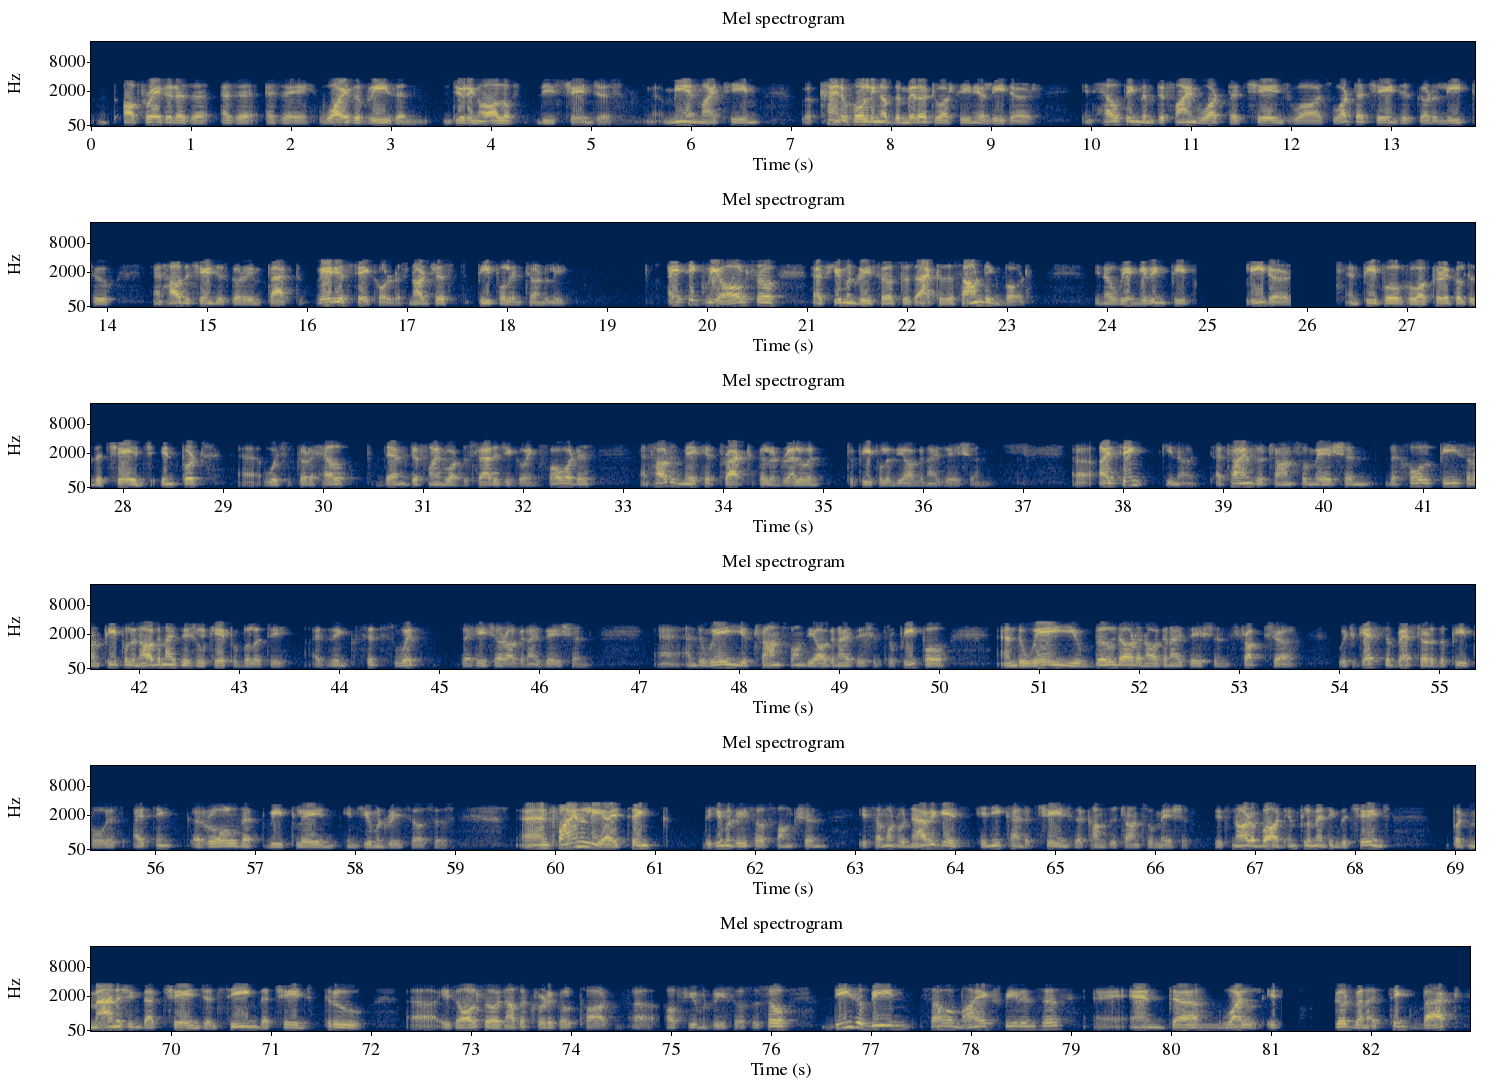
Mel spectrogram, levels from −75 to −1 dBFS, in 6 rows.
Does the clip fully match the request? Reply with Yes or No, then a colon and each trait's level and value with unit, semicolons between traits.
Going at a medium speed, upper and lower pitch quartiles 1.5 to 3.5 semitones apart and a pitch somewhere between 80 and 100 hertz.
No: average, 175 wpm; average, 2.8 semitones; low, 110 Hz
